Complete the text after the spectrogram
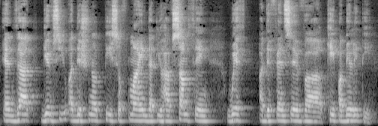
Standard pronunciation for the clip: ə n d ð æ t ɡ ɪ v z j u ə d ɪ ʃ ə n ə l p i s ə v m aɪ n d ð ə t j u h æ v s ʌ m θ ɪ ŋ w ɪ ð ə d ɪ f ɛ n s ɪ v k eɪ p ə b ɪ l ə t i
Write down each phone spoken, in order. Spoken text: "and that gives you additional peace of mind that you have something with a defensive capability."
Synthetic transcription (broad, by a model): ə n d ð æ t ɡ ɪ v s j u ə d ɪ ʃ ə n ə l p i s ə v m aɪ n d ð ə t j u h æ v s ʌ m θ ɪ ŋ w ɪ ð ə d ɪ f ɛ n s ɪ v k eɪ p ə b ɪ l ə t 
